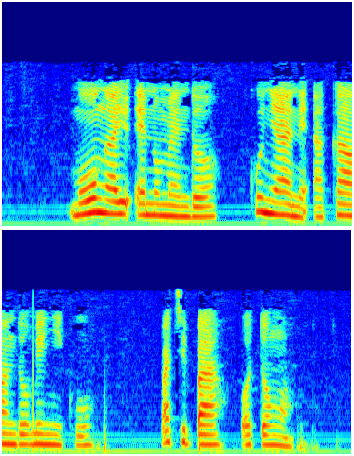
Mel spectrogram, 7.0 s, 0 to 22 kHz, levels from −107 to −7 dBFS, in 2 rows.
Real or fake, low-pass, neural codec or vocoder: real; 7.2 kHz; none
